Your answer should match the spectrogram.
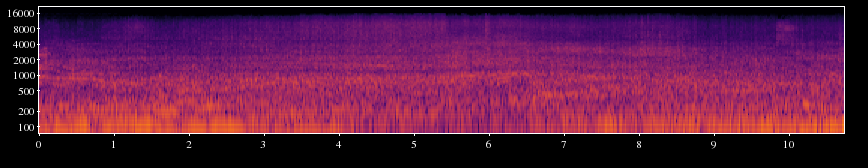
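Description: A field of Bomber-class stock cars racing on an oval track, engines running hard and loud, with engine notes rising and falling as the cars go by.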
